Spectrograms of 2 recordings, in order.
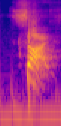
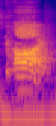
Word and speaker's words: Kai: No, wait, Sai. Hey, Ron, it's Kai.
